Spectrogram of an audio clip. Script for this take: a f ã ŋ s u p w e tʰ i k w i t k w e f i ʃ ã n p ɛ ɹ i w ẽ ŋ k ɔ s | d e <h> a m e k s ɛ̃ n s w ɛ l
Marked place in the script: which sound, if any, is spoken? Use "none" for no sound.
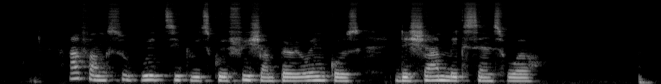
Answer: ʃ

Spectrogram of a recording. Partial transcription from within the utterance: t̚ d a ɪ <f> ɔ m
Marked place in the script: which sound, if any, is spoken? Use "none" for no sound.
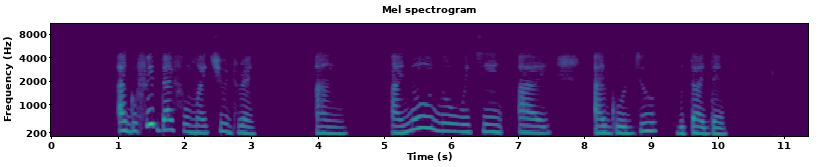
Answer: f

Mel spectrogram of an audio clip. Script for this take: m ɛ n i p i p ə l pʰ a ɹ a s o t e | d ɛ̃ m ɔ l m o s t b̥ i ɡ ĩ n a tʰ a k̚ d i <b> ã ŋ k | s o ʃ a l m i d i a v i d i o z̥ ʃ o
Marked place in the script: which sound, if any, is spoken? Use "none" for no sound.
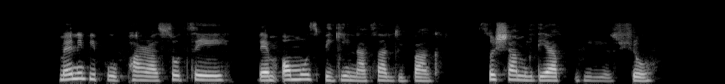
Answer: b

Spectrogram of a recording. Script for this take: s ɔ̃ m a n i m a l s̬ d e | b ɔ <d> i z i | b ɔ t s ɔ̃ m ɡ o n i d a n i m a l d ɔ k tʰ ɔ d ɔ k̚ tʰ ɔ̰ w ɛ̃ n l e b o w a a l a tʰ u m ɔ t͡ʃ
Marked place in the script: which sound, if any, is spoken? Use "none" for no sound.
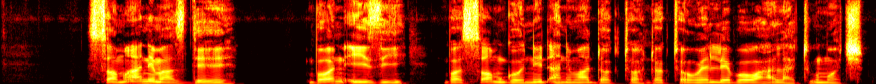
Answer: n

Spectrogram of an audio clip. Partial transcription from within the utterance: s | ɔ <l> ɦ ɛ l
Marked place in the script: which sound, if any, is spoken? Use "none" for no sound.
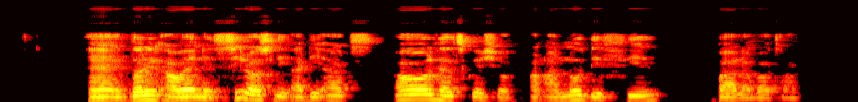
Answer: l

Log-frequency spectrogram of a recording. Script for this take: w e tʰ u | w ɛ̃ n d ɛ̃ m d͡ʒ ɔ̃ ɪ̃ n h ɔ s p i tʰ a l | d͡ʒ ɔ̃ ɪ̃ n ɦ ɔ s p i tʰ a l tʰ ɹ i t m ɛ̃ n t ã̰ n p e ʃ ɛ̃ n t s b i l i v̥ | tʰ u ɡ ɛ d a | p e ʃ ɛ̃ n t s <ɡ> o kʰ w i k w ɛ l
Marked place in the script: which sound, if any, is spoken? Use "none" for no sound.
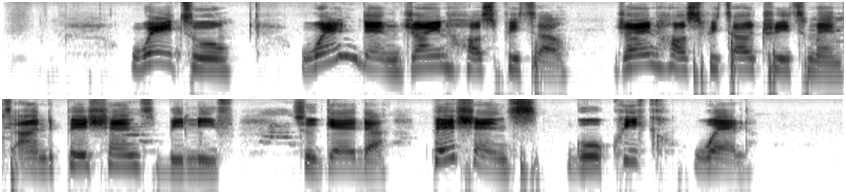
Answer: ɡ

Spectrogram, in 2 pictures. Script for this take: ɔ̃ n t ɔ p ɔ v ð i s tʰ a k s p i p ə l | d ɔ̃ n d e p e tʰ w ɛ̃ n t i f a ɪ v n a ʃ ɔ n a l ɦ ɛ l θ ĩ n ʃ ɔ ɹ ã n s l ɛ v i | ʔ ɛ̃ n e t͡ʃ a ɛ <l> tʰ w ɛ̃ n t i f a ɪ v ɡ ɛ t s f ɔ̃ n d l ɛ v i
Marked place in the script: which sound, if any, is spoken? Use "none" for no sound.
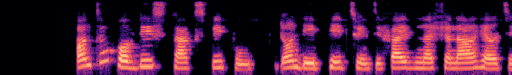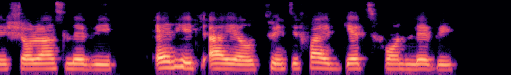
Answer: l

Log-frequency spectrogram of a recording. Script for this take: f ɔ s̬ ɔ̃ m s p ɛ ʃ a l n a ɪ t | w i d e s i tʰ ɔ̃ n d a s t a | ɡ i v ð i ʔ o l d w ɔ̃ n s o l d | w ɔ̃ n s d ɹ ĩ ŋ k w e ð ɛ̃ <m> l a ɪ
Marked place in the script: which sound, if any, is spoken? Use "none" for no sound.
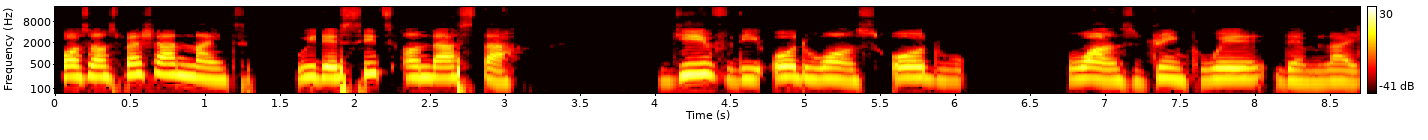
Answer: m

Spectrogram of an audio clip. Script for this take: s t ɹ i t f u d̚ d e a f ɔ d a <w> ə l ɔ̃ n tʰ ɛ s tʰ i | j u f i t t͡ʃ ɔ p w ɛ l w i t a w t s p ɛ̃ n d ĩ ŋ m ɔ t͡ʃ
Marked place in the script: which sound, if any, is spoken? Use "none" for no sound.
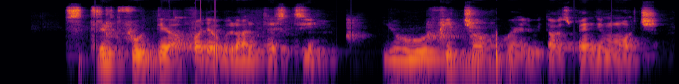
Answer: b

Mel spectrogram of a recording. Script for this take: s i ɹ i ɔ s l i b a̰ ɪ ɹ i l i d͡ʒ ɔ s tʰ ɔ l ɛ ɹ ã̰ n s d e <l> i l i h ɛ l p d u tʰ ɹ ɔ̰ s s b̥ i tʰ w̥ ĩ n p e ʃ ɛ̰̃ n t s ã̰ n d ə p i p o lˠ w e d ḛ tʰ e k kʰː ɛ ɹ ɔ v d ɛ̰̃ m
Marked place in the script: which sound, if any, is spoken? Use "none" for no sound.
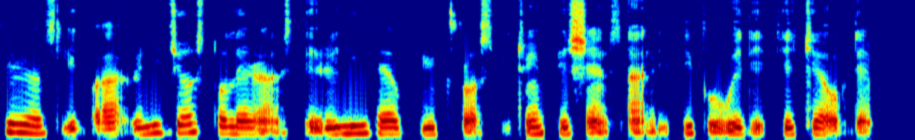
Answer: ɹ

